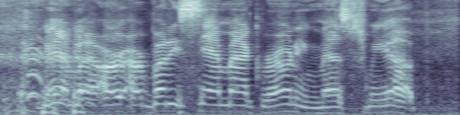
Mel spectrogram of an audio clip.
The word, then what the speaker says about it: Macaroni: Can't trust anything Sam Macaroni. By the way, his his proper pronunciation is macaron. I know.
